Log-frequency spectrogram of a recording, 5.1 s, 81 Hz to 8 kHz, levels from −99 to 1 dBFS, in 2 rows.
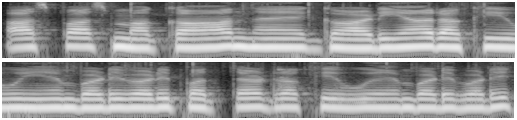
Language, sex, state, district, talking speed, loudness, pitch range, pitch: Hindi, female, Uttar Pradesh, Varanasi, 165 wpm, -15 LUFS, 195-205 Hz, 200 Hz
